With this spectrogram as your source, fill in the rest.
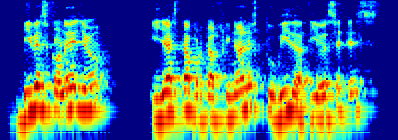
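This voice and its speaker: A man's voice: high-pitched, normal speed. A young man from Spain, a teacher, chatting casually and informally as a guest, peppering his talk with slang. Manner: informal, says tío a lot, lively and laughing. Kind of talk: casual chat. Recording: echoey room.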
